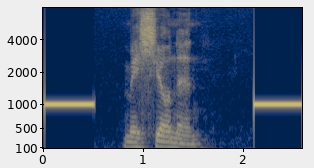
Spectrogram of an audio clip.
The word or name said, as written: meillionen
